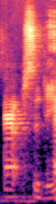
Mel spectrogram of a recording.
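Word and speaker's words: Abcde: So the child's name is pronounced Apsody.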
